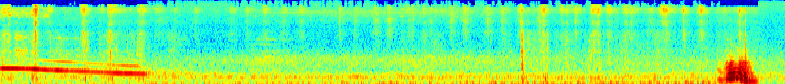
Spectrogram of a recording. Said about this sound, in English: That's a wild dog, so you can pretty much tame, is it? Yeah, it's got a new tame mechanic.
